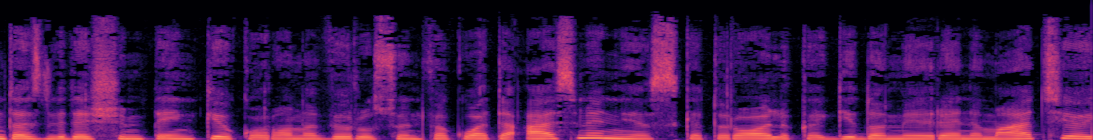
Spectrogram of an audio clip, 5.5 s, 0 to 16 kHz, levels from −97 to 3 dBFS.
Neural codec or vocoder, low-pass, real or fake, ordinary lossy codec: codec, 44.1 kHz, 7.8 kbps, Pupu-Codec; 14.4 kHz; fake; MP3, 64 kbps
